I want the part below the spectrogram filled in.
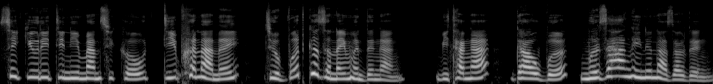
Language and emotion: Bodo, happy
